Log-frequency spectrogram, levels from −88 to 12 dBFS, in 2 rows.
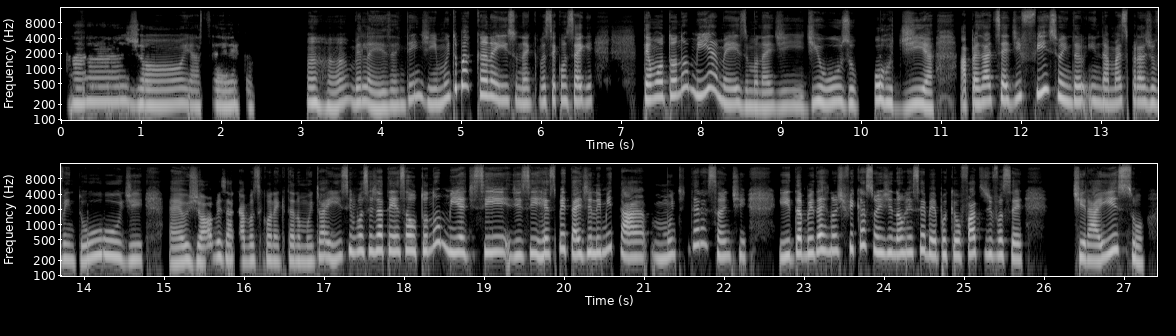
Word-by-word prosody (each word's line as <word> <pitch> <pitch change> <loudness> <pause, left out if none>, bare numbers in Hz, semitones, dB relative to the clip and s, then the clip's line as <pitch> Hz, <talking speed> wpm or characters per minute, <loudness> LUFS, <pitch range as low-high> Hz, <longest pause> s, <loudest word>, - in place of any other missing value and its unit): Ah, 220 +1 -1
joia, 195 -1 -2 0.2
certo. 185 -1 -3 0.7
Aham, 200 +2 0
beleza, 185 -4 -1
entendi, 210 0 -3
muito 260 - 0
bacana 310 -12 +3
isso, 235 -2 -2
né, 205 0 -1
que 205 - -20
você 225 +1 -3
consegue 230 -1 -1 0.6
ter 245 - +5
uma 270 +3 +3
autonomia 330 +5 +1
mesmo, 200 -5 -1
né, 175 0 -1
de 185 +1 -5
de 215 +6 0
uso 205 -2 0 0.2
por 230 -3 +3
dia, 180 +2 +1 0.3
apesar 205 +3 +2
de 230 0 -7
ser 245 -3 +3
difícil, 290 - +1
ainda 225 -2 +2
ainda 215 -2 -2
mais 210 +2 -3
pra 220 -1 -1
juventude, 210 +1 -1 0.3
eh, 180 +1 0
os 200 - +2
jovens 200 +5 0
acabam 195 -1 -2
se 200 - -6
conectando 195 -1 -3
muito 190 +4 -3
a 230 - +1
isso 225 +6 -1
e - - +1
você 305 +1 +1
já 315 +1 +5
tem 310 -1 +2
essa 300 +1 +2
autonomia 305 - +3
de 240 - -14
se 285 -1 +1
de 245 +1 -1
se 270 +2 +1
respeitar 265 +3 +2
e 260 - +3
de 280 +3 +1
limitar, 270 -6 +1
muito 230 +3 -4
interessante. 280 - -2 0.4
E 230 +2 +2
também 270 +1 +4
das 310 +1 +5
notificações 310 0 +1
de 280 - +2
não 265 0 +2
receber, 285 -2 +1
porque 255 +1 -3
o 245 - +3
fato 265 +3 +1
de 255 -1 -2
você 235 -4 0 0.6
tirar 200 -4 +2
isso, 235 - +2
230 Hz, 155 wpm, -23 LUFS, 200-275 Hz, 0.7 s, ter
